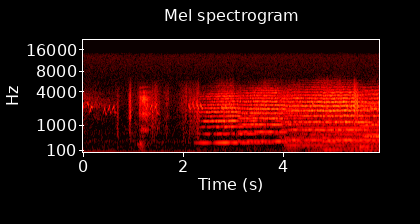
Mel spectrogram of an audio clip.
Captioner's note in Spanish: suspiro; música triste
